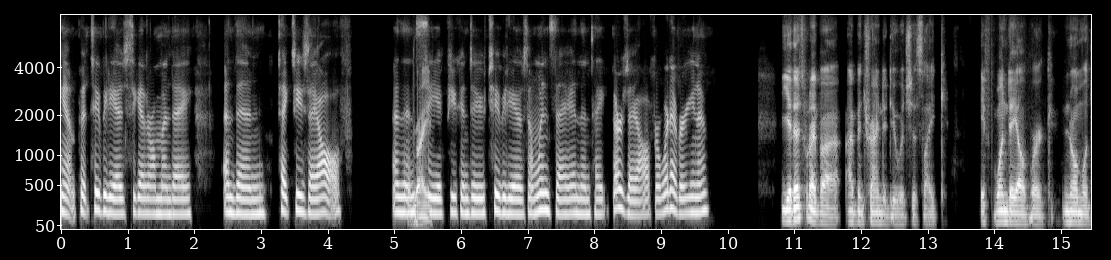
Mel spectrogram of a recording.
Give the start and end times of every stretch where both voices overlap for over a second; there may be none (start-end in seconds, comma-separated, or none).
none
